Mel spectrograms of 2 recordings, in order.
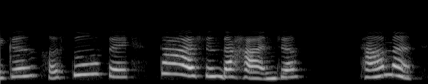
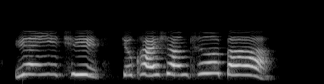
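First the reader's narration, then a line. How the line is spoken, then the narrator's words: Loud shout. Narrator (Chinese): 茉莉也大声喊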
